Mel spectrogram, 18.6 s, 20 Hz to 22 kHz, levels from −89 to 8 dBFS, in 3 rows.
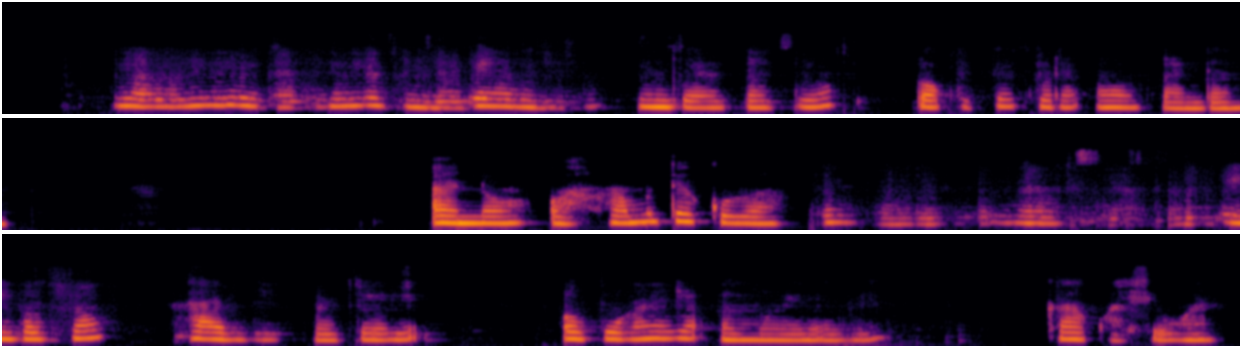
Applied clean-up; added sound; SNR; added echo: neural mask model DeepFilterNet 3.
